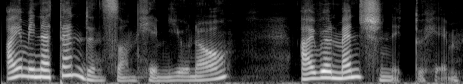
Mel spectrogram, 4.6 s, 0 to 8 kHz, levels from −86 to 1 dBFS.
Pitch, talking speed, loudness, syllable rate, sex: 195 Hz, 170 wpm, -18 LUFS, 4.6 syllables/s, female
